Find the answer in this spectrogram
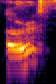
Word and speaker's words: Earth: Você pode falar, que nem americano fala, que é bem difícil, eles falam Earth, tá bom? Com R puxado e com a língua entre os dentes, né?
